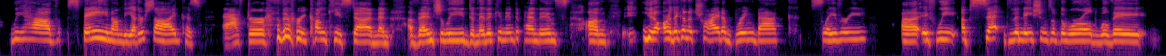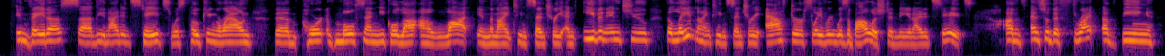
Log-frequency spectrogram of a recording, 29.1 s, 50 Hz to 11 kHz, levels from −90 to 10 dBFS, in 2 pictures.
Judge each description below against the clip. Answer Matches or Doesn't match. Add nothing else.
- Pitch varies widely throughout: Doesn't match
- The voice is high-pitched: Matches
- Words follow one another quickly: Doesn't match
